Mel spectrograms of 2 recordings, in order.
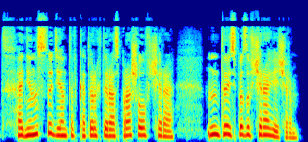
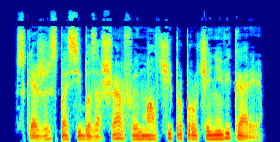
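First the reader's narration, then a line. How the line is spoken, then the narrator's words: Prompting undertone. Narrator (Russian): подсказал вполголоса Данворти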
